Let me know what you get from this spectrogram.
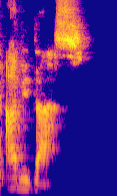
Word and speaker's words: Adidas: And for those in the UK, that's Adidas.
